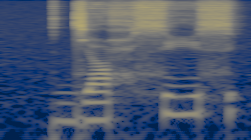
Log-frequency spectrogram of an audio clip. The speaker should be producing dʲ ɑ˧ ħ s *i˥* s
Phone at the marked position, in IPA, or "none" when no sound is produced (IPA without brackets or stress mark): i˥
